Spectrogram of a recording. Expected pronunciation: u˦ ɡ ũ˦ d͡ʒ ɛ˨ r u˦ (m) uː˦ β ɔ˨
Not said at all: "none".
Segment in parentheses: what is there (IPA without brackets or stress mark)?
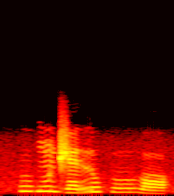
p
